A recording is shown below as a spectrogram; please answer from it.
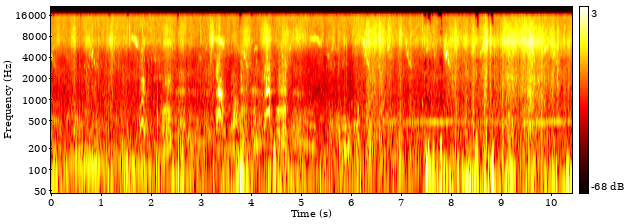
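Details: Cocker Spaniel puppies from one litter, playing in a garden, give short, squeaky yelps and whimpers over a rumbling, handled background.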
